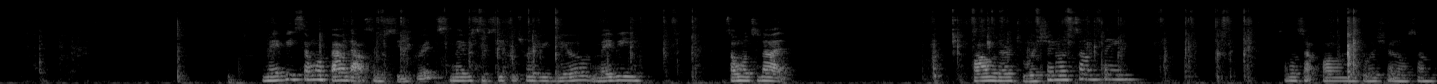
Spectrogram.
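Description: A deck of cards is shuffled in the hands.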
